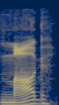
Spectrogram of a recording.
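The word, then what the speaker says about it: Mohg: dead end here right is it pronounced MOG I don't think it who even cares right pretty sure it's Mo though but who even cares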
